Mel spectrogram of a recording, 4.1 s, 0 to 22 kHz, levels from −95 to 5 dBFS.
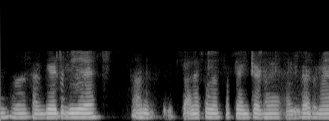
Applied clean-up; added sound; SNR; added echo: neural mask model Resemble Enhance denoiser.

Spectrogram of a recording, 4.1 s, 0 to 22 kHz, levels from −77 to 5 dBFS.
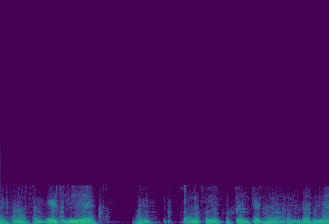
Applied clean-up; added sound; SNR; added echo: neural mask model RNNoise.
